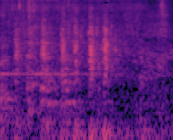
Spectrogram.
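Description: A glass door being pushed open by its metal push bar, with low rumbling and knocks of handling and steps, and a faint steady high tone that stops about a second in.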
